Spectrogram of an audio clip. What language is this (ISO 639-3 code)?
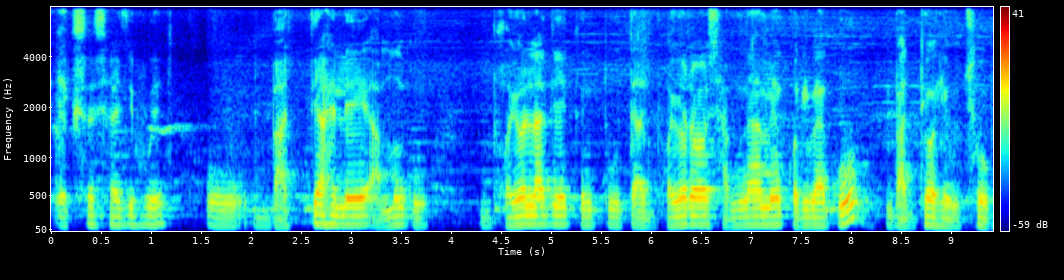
ori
